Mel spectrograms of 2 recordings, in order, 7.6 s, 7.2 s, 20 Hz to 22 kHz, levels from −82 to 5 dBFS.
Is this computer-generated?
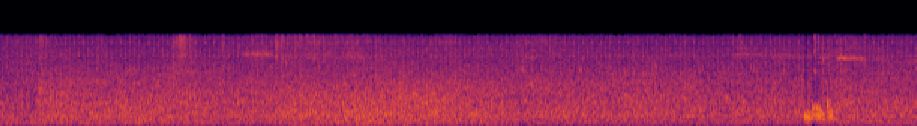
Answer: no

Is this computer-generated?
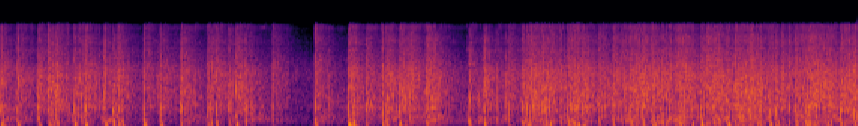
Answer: yes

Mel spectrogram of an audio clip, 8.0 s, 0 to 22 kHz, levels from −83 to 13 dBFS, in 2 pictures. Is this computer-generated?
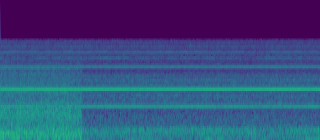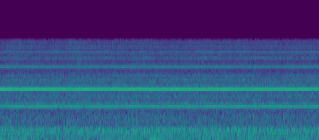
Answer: no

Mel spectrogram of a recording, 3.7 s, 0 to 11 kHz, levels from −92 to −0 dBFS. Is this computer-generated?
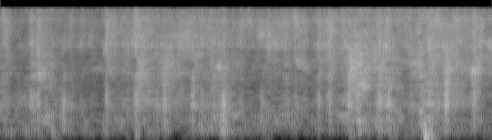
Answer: yes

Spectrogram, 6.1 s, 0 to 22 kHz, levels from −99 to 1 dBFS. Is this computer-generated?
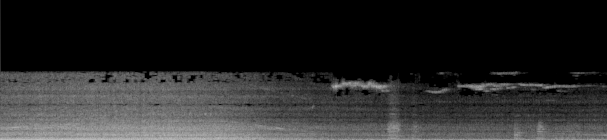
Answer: no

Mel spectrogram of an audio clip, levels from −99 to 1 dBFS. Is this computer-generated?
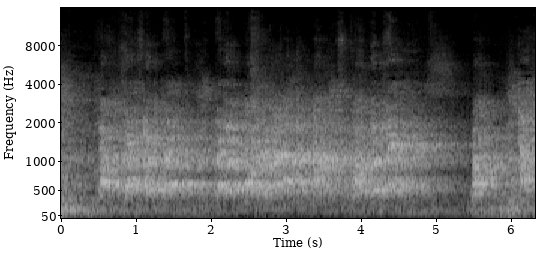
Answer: no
